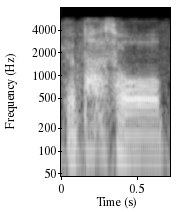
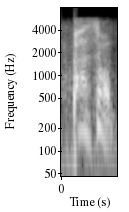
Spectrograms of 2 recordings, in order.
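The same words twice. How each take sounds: First: It is said calmly, without urgency. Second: It is said with urgency.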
